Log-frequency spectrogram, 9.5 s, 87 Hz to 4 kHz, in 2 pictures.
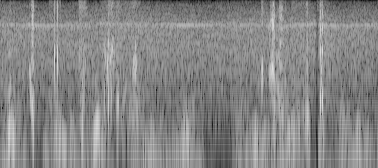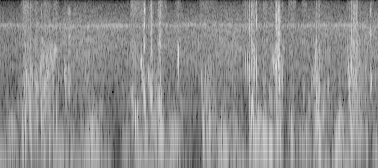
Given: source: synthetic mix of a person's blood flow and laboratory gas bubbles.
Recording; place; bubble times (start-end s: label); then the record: Doppler ultrasound of blood flow; precordium
0.35-0.46 s: bubbles
0.61-0.76 s: bubbles
0.98-1.10 s: bubbles
1.27-1.76 s: bubbles
3.25-3.57 s: bubbles
3.65-3.89 s: bubbles
3.96-4.08 s: bubbles
4.98-5.48 s: bubbles
5.52-5.62 s: bubbles
6.35-6.82 s: bubbles
6.91-7.00 s: bubbles
7.21-7.46 s: bubbles
7.75-8.29 s: bubbles
8.33-8.43 s: bubbles
8.49-8.85 s: bubbles
9.05-9.39 s: bubbles
From the record:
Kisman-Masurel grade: 233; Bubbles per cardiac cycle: several, 3 to 8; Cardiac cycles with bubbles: 50 to 99%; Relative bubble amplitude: loud (0.450 to 0.775); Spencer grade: 3 (all of the cardiac periods contain showers or single bubble signals, but not dominating or overriding the cardiac motion signals); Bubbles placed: only in the low amplitude regions of the cardiac cycle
